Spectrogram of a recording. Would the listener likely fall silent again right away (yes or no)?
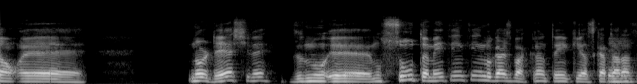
yes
